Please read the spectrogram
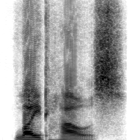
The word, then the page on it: Lighthouse: American English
